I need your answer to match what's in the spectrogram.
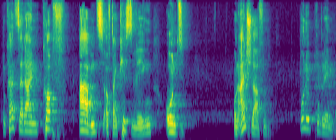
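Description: Guy preaching a sermon, fairly high voice, lots of questions thrown at the crowd, echoey room. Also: a little slow. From Germany. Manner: animated, addresses the audience directly with rhetorical questions.

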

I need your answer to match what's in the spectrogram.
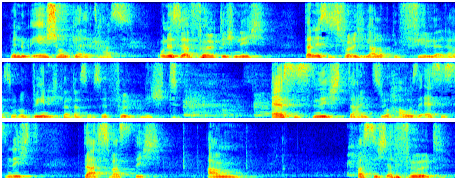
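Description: A man's voice: mid-range voice, moderate pace, echoey room. A man preaching a sermon who talks straight to his listeners and keeps asking them rhetorical questions. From Germany. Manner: animated, addresses the audience directly with rhetorical questions.

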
